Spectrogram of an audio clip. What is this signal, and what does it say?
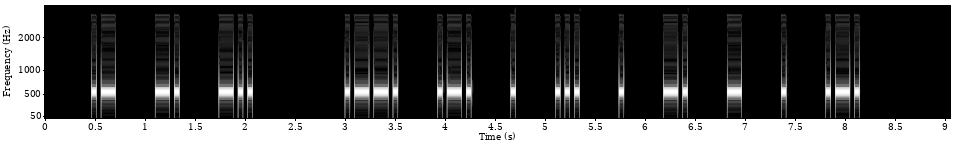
Morse code, heard as a keyed tone, about 25 wpm, spaced as for 15 wpm, 550 Hz. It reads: AND PRESENTER
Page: news-headlines-in-morse-code-at-15-wpm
